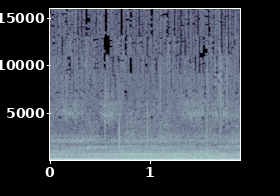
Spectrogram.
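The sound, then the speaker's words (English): A motorboat engine roars, a loud, steady, deep droning hum with a strong low rumble that holds constant throughout, with no voices. The boat, driven by Mayo, is coming this way. “Boat coming this way.”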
